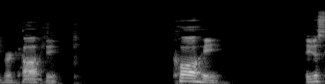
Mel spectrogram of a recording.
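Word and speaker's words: コーヒー: Kohi. You just say coffee, but kohei, just leave the F's out. Kohei.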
